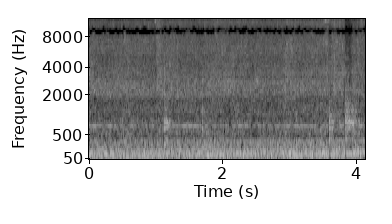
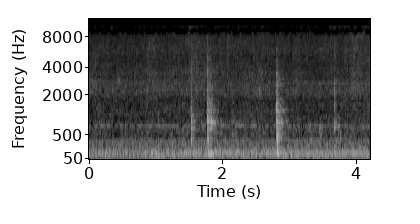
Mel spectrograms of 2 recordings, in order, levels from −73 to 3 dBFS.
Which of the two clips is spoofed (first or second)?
second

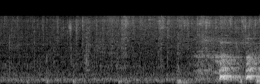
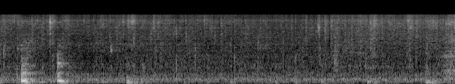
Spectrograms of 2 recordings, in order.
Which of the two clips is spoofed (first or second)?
second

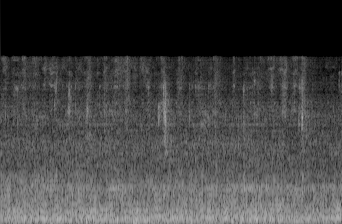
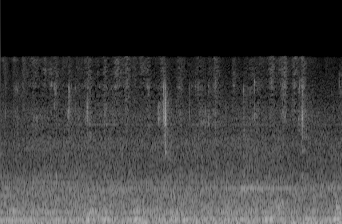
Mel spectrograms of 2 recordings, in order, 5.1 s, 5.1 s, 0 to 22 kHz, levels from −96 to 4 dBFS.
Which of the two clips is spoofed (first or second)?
first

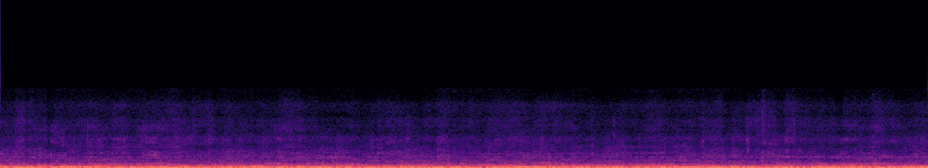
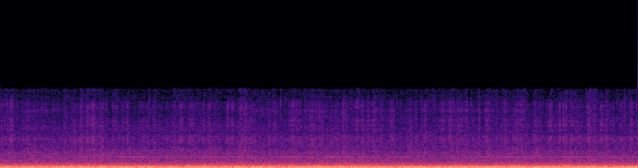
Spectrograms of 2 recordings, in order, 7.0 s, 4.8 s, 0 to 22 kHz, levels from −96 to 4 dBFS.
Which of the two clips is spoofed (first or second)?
first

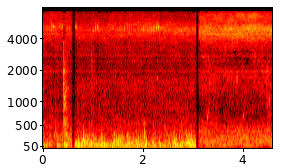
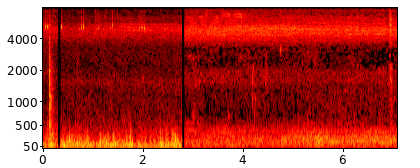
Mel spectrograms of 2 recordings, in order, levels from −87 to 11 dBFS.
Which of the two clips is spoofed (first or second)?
first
